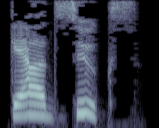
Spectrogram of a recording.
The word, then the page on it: gadzooks: British English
